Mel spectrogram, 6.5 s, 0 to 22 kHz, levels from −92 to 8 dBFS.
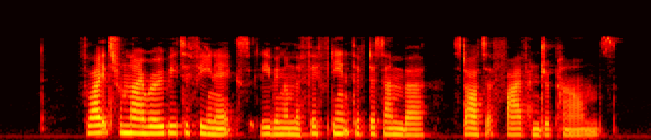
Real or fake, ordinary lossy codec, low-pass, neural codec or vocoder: real; none; 7.2 kHz; none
